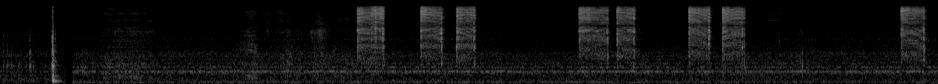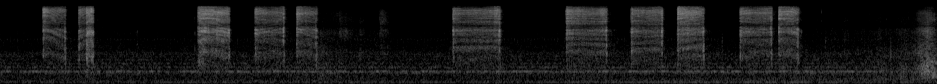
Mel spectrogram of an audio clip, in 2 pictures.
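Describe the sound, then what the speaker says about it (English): Short hissing bursts of aerosol polyurethane finish sprayed onto a reclaimed-wood bandsaw box repeat at uneven intervals, loud and close, with quiet pauses between. "This is spray polyurethane."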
